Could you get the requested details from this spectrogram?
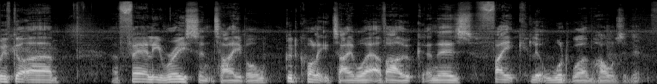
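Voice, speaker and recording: A man talks with a strong Essex accent at a fairly low pitch and fairly quick pace. His pitch variation is ordinary, with noticeable background noise. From Essex, England. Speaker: channel host, renovator. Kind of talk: casual Q&A chat.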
